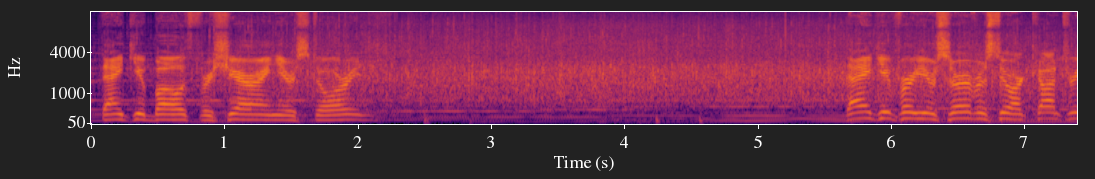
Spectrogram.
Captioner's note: applause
